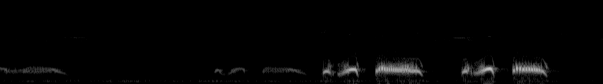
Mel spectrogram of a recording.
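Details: Spotted dove in Ninh Thuận, Vietnam: soft distant coos at first, then four loud, close, hollow cooing notes in quick succession, with faint high bird chirps behind.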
